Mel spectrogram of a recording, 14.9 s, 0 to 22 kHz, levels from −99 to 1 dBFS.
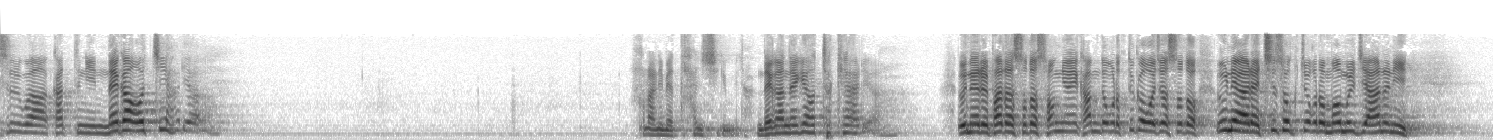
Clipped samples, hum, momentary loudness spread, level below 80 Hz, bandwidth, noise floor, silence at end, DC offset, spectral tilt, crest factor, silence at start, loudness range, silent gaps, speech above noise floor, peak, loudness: under 0.1%; 60 Hz at -70 dBFS; 16 LU; -76 dBFS; 8.2 kHz; -71 dBFS; 0.55 s; under 0.1%; -3.5 dB/octave; 24 dB; 0 s; 16 LU; none; 47 dB; -2 dBFS; -23 LUFS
